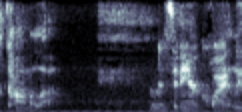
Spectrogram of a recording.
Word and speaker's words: Kamala: can you please say her name correctly it's Kamala I'm been sitting here quietly listening for about 20 minutes her name is Kamala and if you can't say Pro um please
